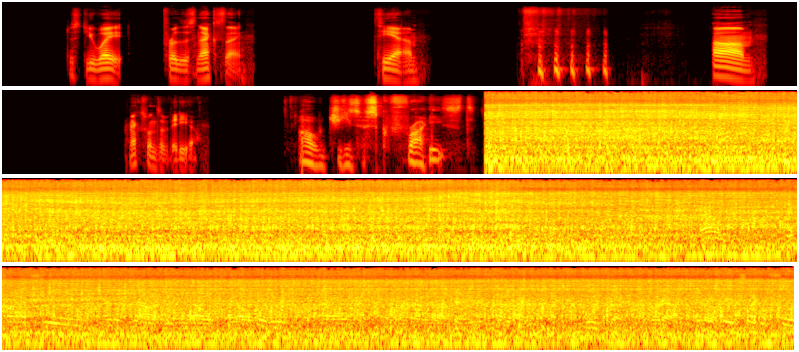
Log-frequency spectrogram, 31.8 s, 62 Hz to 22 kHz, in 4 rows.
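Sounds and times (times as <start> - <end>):
speech: 0.7 - 2.6, 3.7 - 4.3, 5.2 - 5.9, 7.1 - 7.6, 9.2 - 10.0, 10.9 - 13.8, 30.7 - 31.7
semi truck engine idling: 12.8 - 31.7
water dumping into pool: 12.8 - 31.7.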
